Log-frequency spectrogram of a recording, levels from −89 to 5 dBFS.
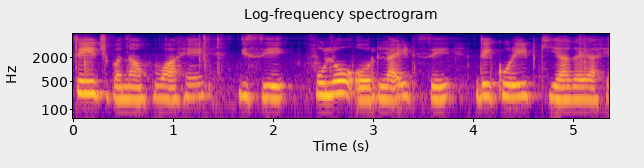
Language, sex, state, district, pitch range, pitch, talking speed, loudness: Hindi, female, Madhya Pradesh, Dhar, 185-220 Hz, 200 Hz, 145 wpm, -16 LUFS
